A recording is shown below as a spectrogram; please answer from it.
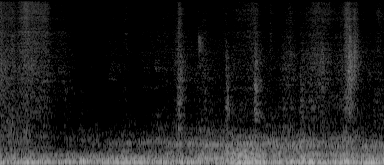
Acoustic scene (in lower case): elevator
